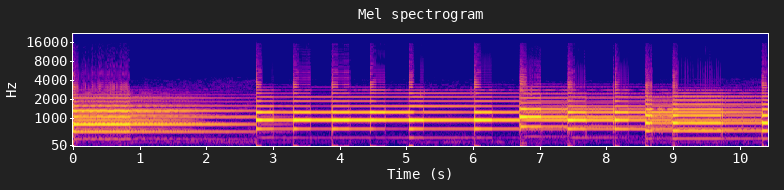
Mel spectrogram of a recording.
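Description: Casio SA-11 electronic mini keyboard playing a song melody one note at a time with sustained tones. A note is held for about three seconds, then notes are re-struck about twice a second, changing pitch twice near the end.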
